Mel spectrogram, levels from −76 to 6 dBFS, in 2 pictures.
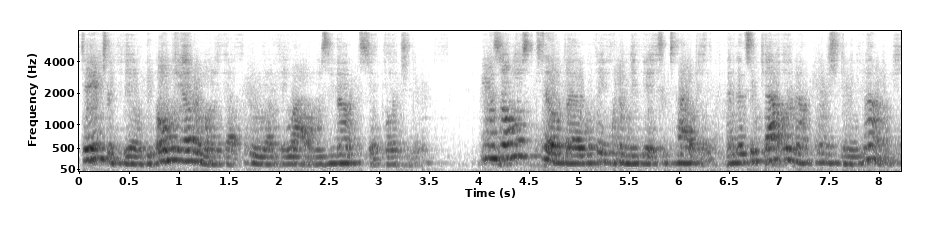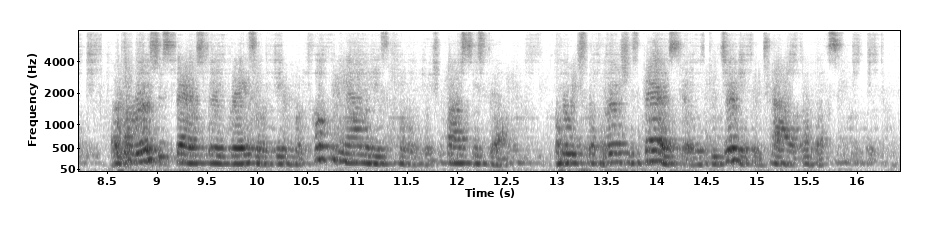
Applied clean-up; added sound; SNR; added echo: neural separator model SepFormer DNS4.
